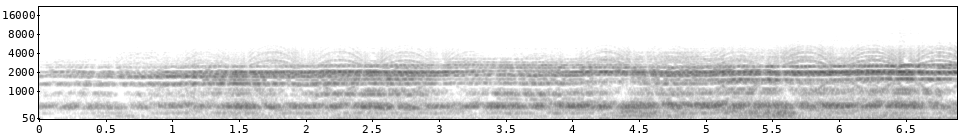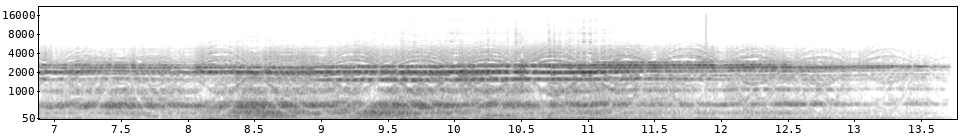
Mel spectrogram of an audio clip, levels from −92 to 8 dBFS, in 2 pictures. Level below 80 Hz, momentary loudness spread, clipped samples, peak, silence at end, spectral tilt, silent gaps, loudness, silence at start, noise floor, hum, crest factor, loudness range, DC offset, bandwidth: -62 dBFS; 18 LU; under 0.1%; -10 dBFS; 0.15 s; -4.5 dB/octave; none; -28 LUFS; 0 s; -52 dBFS; none; 20 dB; 13 LU; under 0.1%; 8.4 kHz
